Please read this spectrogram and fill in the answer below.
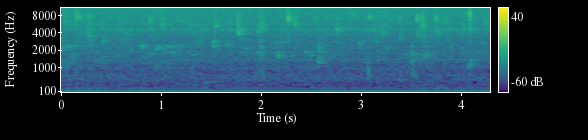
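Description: A faint, steady low hum with scattered small soft clicks and taps from fingers handling wires and a small circuit board.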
